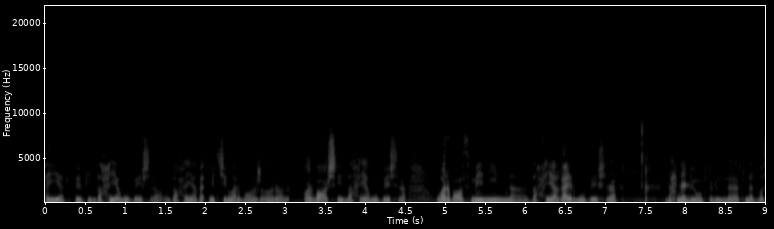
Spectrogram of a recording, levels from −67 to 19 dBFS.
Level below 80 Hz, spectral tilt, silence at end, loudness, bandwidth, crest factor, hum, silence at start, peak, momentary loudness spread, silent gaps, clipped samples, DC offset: -66 dBFS; -6 dB/octave; 0 s; -38 LUFS; 9.8 kHz; 18 dB; none; 0 s; -20 dBFS; 10 LU; none; under 0.1%; under 0.1%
